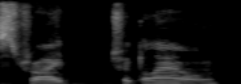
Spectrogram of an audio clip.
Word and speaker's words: Stride Treglown: So not only are you now national chair of Women in Property, but you're also a director of Stride Treglown. I did pronounce that right, didn't I? – Yes.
